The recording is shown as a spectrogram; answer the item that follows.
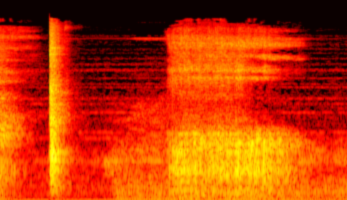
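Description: Dramatic film score: one sharp percussive hit about half a second in, then a hissing swell that rises about two seconds in and fades near the end.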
